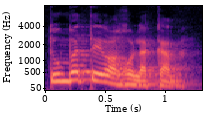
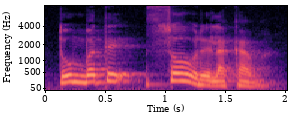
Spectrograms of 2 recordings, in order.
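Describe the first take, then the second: First: Said in the usual way. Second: Slow correction, "sobre" given the weight; stress on sobre. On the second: Shown as a demonstration. Mother correcting herself to Alex, stressing "sobre". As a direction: fix the slip by leaning on "sobre". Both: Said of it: "Perdón".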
